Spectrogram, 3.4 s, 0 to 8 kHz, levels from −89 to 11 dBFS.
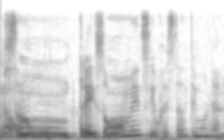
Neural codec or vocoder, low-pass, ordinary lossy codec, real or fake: none; 7.2 kHz; none; real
